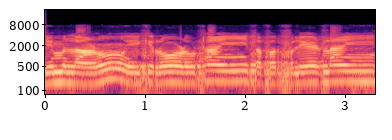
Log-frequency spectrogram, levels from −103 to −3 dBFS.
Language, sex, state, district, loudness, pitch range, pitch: Garhwali, male, Uttarakhand, Tehri Garhwal, -17 LUFS, 165-180 Hz, 170 Hz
